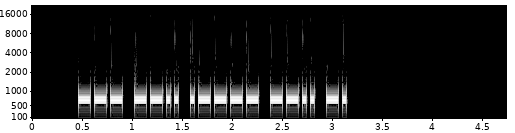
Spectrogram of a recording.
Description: Morse code, heard as a keyed tone, about 30 wpm, 690 Hz. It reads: OZ1ZN
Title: DXCC-100 Call Signs - 5 Characters - 30wpm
